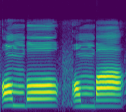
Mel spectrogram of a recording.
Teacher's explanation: অথবা আ যদি থাকে এভাবে বফলা এর আগে তখন সেই বফলা টাকে আসলে বর্গীয় বলা হয় এটাকে যেভাবে আছে ব এর মত করেই উচ্চারণ করতে হয় এটাকে উ রূপে উচ্চারণ করা যায় না এটা যে বফলা থাকবে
